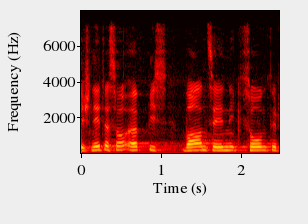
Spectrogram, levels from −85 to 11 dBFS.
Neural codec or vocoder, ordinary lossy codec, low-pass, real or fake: none; none; 7.2 kHz; real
